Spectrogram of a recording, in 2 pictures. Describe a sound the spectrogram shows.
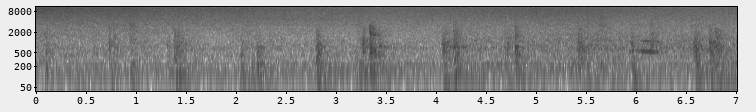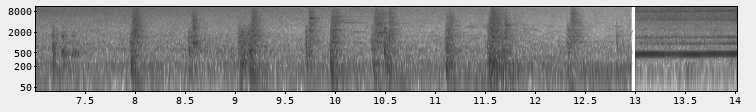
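A steam locomotive chuffs in sharp, quickening puffs.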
